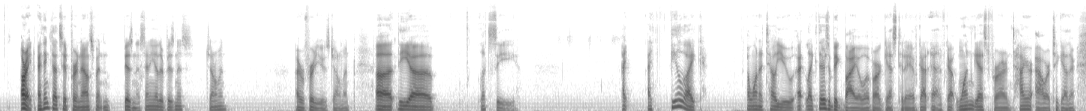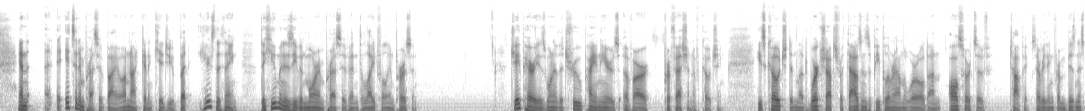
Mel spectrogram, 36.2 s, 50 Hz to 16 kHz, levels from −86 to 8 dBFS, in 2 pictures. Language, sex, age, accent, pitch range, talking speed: English, male, 40-59, American, 75-100 Hz, 185 wpm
